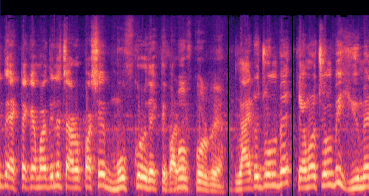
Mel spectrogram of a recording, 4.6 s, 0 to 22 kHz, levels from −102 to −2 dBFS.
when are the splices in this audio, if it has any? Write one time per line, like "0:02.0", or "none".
0:02.8
0:03.7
